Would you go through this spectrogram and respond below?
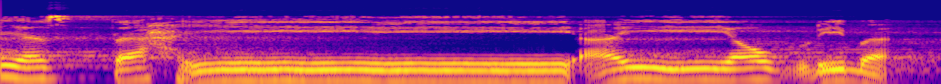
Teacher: Ada mad tabi'i, ha yang berharakat kasrah lalu bertemu dengan hamzah di lain kata, maka ini masuk juga sama mad jaiz munfasil, dibaca panjangnya 4 sampai 5 harakat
